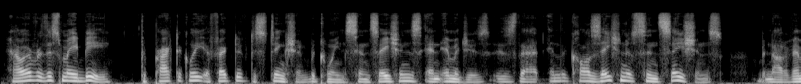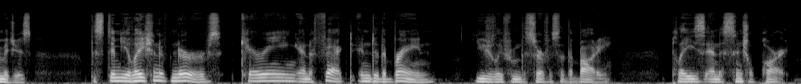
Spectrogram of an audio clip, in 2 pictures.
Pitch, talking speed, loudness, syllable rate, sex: 135 Hz, 165 wpm, -19 LUFS, 5.9 syllables/s, male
